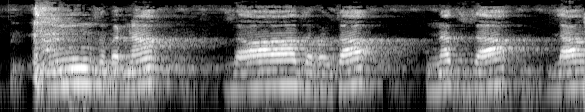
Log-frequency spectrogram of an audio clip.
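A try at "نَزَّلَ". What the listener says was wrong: یہ آپ نے زا کو دبایا کیوں ہے؟ تشدید ہے اوپر. پھر کیوں دبایا؟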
